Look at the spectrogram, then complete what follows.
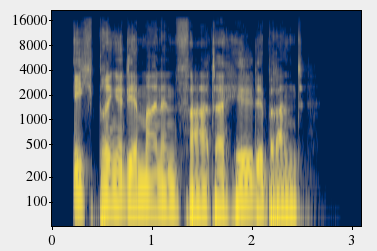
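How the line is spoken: Plain. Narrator (German): sagte Hadubrand

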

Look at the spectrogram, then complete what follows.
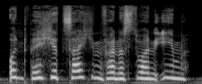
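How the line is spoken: Calling out. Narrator (German): rief sie

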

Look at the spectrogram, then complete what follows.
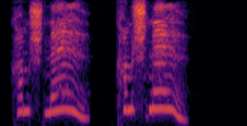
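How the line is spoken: Calling out. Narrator (German): eine Stimme rief

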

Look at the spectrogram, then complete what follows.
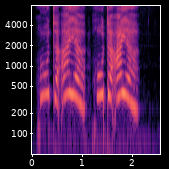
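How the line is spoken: Called out. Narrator (German): rief das eine

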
